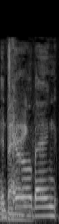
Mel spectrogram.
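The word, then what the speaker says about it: interrobang: it up too but I decided to finally figure out how to say it interobang Intero bang they t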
